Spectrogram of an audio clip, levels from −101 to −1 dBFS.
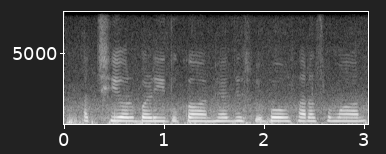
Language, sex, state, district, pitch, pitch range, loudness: Hindi, female, Punjab, Pathankot, 250 Hz, 245-255 Hz, -15 LUFS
